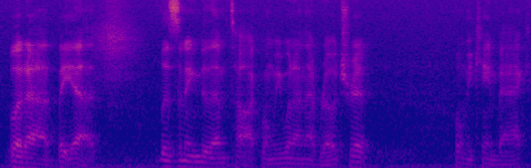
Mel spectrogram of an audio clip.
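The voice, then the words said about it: Midwestern American accent. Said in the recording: “I'm from the Midwest. I'm sure I've got this weird accent when I say certain things”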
